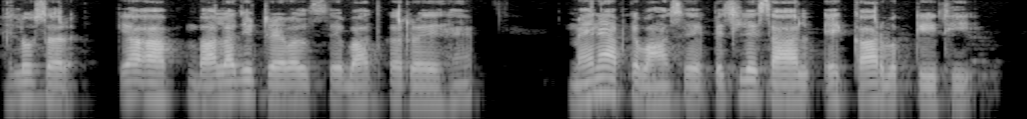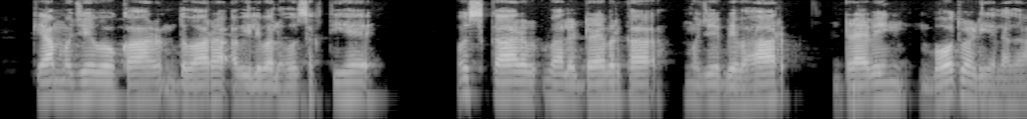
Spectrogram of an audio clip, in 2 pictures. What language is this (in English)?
Hindi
